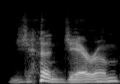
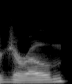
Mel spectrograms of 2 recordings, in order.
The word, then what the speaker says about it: Jarom: So Nephi is good, but I think my favorite one is Mosiah, or maybe, quite possibly Jerome or Jerome, but it's spelled Jarom.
